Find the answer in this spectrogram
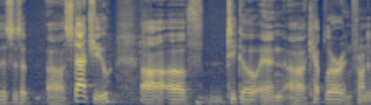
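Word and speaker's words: Tycho: only learned today that it's supposed to be pronounced tico it's always taiko to me but so he built this elaborate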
